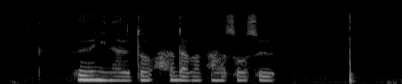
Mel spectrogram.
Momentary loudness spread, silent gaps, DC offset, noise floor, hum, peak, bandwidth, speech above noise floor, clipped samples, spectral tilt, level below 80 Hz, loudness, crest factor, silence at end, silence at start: 16 LU; none; under 0.1%; -71 dBFS; none; -20 dBFS; 11.5 kHz; 36 dB; under 0.1%; -6 dB/octave; -74 dBFS; -36 LUFS; 18 dB; 0.5 s; 0.75 s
